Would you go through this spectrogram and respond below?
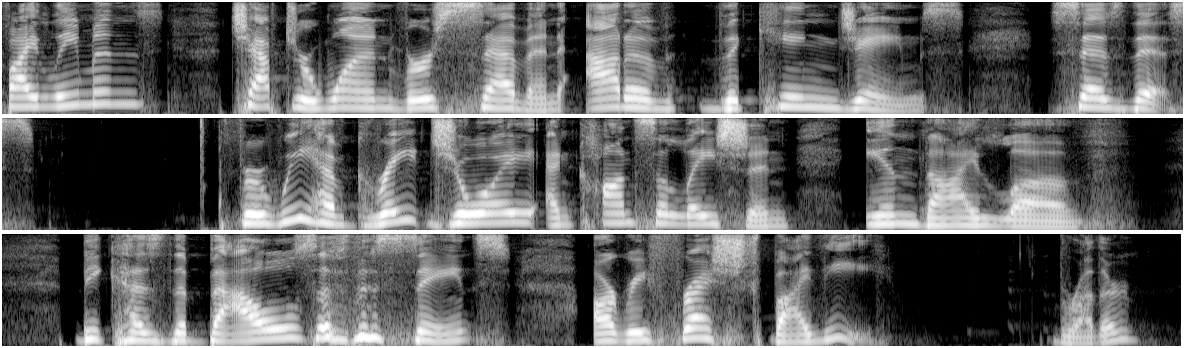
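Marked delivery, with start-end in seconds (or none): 7.1-17.5 reading with stifled, suppressed laughter. Reading a King James verse aloud as an example, trying not to laugh. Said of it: "I'm trying not to laugh".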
